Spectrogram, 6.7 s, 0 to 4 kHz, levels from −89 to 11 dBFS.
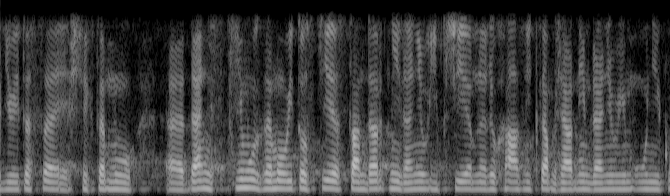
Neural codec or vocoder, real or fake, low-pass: vocoder, 22.05 kHz, 80 mel bands, HiFi-GAN; fake; 3.6 kHz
